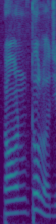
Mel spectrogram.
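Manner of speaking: डोंटोलॉजी beginning directly with the D sound; clearly sounded डोंटोलॉजी, first ओ left silent; silent initial O. Shown as a demonstration. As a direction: repeat डोंटोलॉजी with no O in front. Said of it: "ओ silent है यहाँ".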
